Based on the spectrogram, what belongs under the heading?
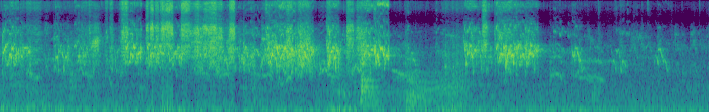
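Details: Colony of Australian budgies kept in an aviary, many birds chattering together in busy, high twittering bursts and squawky notes that swell and fade, with brief quieter gaps near the end.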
